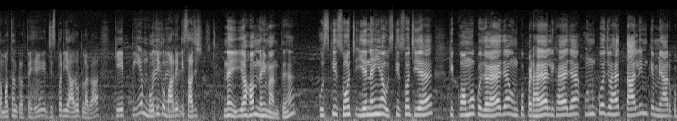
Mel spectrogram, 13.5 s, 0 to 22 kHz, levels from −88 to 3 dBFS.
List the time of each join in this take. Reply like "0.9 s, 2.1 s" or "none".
none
